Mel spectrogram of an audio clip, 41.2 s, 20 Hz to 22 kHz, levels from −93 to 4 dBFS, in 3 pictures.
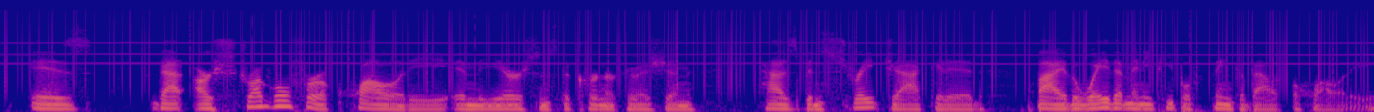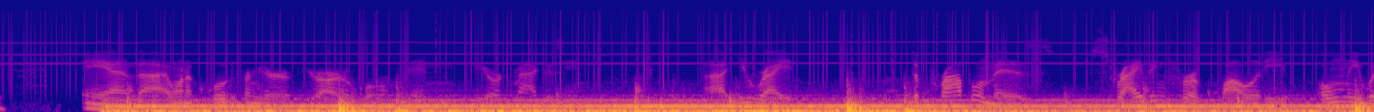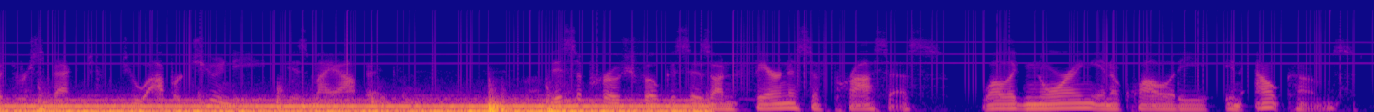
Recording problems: muffled; very; fading above 1.5 kHz
wrong speed, natural pitch; too slow; 0.7 times normal speed
low rumble; very loud; from 15 to 35 s; 5 dB above the speech
high-pitched whine; faint; throughout; 2.5 kHz, 25 dB below the speech
crackle, like an old record; faint; 20 dB below the speech

